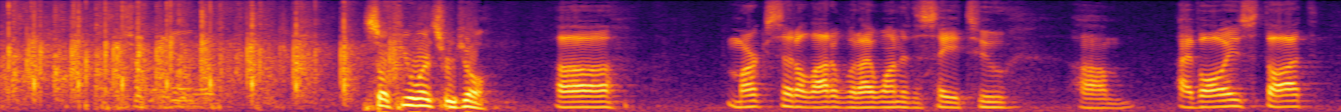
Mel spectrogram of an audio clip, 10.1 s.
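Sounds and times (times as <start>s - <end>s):
group clapping for a colleague leaving for a new job: 0.0s - 3.3s
speech: 2.7s - 4.8s, 5.4s - 9.9s.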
